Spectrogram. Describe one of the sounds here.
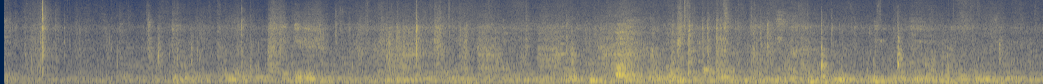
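A piano plays along with the choir.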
